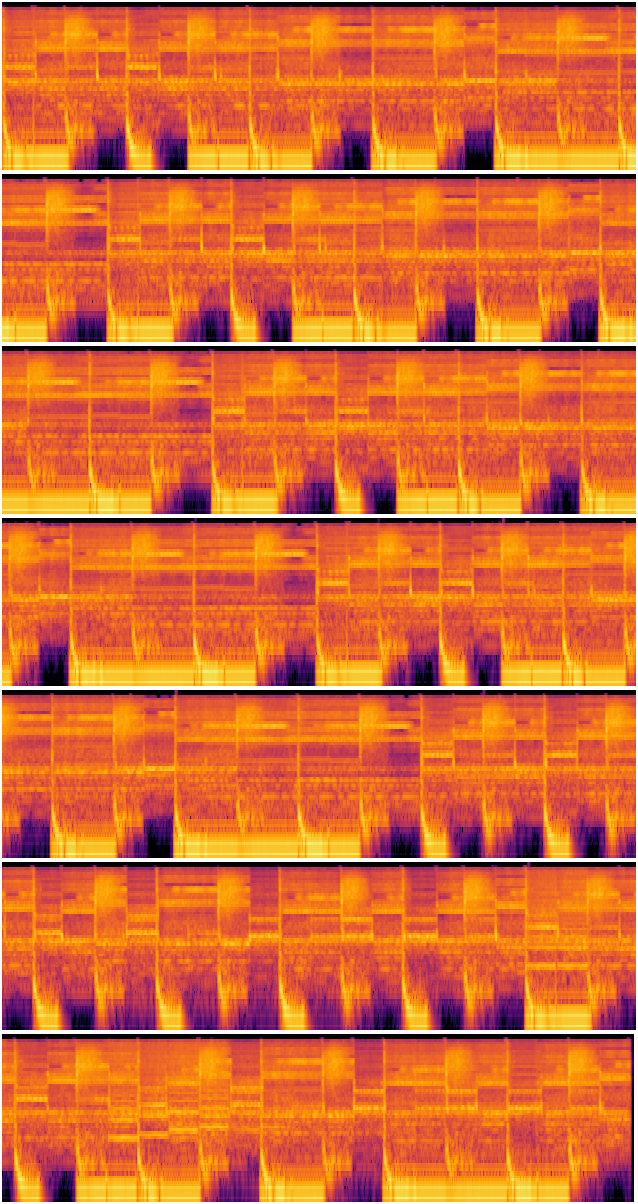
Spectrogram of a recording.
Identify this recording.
Spacetime Loop
synthetic, background, beat, loop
